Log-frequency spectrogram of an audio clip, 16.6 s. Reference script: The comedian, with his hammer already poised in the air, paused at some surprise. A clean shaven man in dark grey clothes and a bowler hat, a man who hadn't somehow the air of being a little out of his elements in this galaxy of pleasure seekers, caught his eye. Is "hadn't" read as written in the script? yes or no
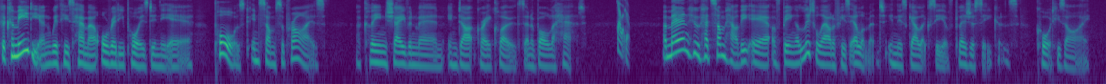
no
